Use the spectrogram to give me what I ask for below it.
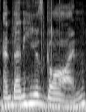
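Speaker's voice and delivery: slow, drawn-out mock-dramatic delivery; milk the stage direction with slow, hammed-up gravity. Shown as a demonstration. Mocking the script's dramatic exit line, slowly hammed up. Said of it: "Such a dramatic exchange, followed by the stage direction".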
